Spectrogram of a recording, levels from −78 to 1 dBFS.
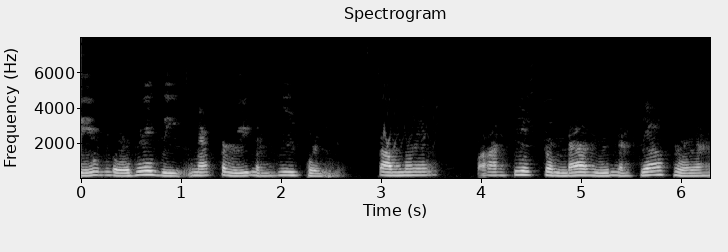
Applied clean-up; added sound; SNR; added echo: neural mask model DeepFilterNet 3.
